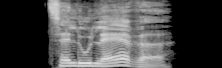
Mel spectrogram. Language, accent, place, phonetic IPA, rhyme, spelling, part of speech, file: German, Germany, Berlin, [t͡sɛluˈlɛːʁə], -ɛːʁə, zelluläre, adjective, De-zelluläre.ogg
- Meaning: inflection of zellulär: 1. strong/mixed nominative/accusative feminine singular 2. strong nominative/accusative plural 3. weak nominative all-gender singular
